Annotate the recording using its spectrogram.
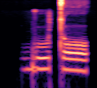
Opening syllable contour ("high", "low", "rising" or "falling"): low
